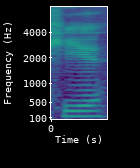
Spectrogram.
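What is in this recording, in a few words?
"pie" first tone, pinyin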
